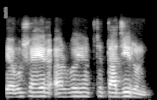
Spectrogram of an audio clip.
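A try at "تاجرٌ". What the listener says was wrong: তাজিরুন। হ্যাঁ, আমরা তাতে একটু টান দেবো, তাজিরুন।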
